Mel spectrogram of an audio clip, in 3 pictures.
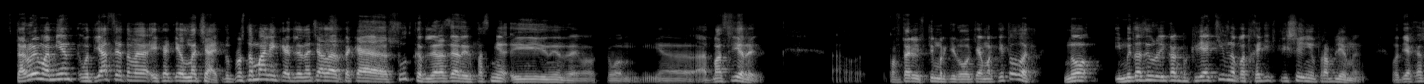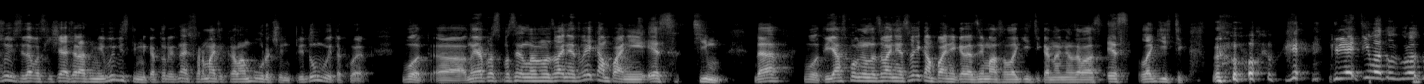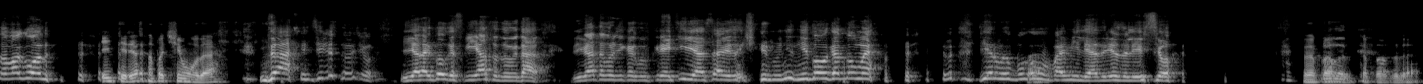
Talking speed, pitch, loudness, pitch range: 175 wpm, 170 Hz, -26 LUFS, 130-215 Hz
